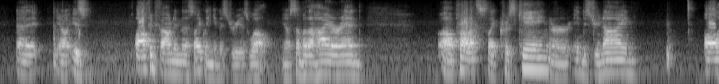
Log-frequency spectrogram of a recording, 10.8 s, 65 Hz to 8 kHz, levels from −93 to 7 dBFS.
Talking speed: 155 wpm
